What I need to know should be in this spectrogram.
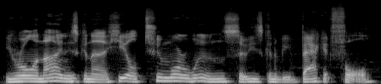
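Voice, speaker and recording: A man's voice: mid-range voice, steady tone, a little fast, mellow, no echo, faint music behind. A man acting as game master, talking through rules and narrating scenes in a conversational way.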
